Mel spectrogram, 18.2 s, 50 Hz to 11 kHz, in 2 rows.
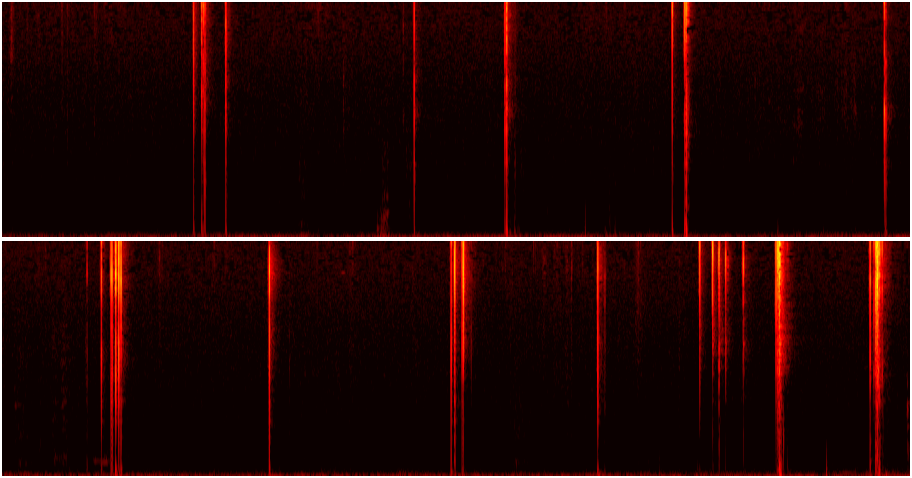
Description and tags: Breaking bone foley recorded using a zoom h5 and some raw pasta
